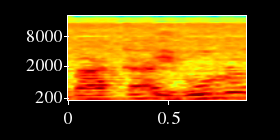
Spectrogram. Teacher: la ve Se confunde es el fenómeno del betacismo todo se pronuncia B labial · Todo se pronuncia bilabial, vaca y burro son iguales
